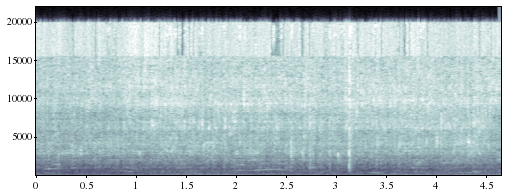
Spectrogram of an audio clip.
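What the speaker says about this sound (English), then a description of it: "I love that sizzling sound" A boneless New York strip steak sizzles steadily in a pan, a continuous close, even frying hiss with one brief sharper pop near the end.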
